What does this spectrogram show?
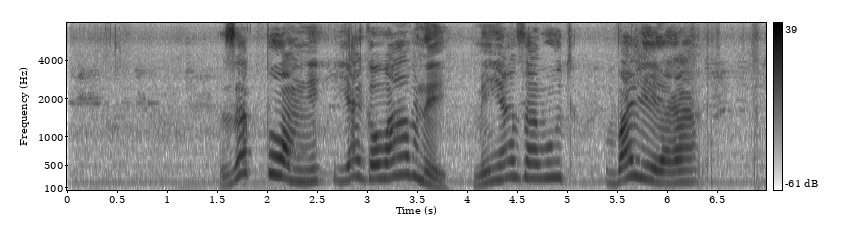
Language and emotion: Russian, positive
